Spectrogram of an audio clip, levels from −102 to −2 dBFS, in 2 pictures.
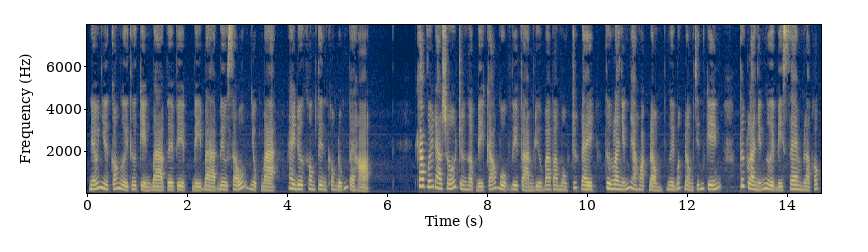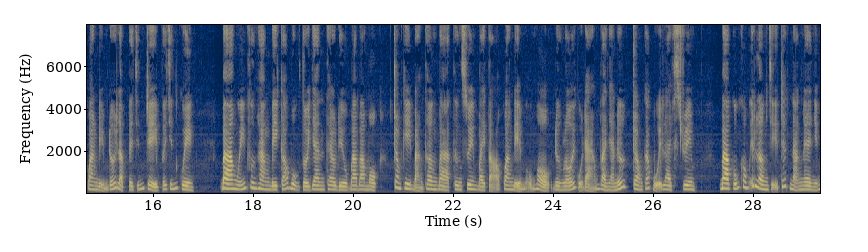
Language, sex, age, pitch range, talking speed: Vietnamese, female, 20-39, 170-220 Hz, 235 wpm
